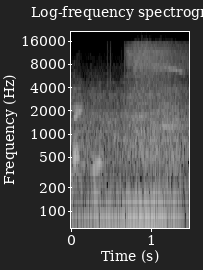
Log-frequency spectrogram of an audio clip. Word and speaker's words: Napier: Napier, yeah, it's pronounced Napier.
